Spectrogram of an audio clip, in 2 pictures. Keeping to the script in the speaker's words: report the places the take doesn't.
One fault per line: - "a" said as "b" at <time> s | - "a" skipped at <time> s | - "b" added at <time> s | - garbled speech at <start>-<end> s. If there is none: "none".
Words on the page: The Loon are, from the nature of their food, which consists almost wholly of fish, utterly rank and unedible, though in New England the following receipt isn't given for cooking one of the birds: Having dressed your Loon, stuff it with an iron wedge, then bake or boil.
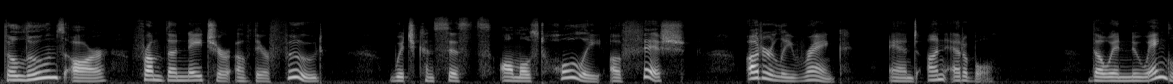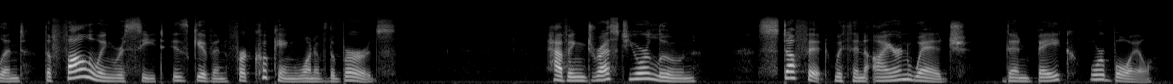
- "Loon" said as "Loons" at 0.1 s
- "isn't" said as "is" at 13.4 s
